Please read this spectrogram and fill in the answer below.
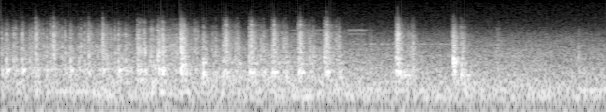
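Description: Manual office typewriter being typed on quickly: keys clacking in irregular fast runs, then two heavier strokes about four seconds in before the typing stops.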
